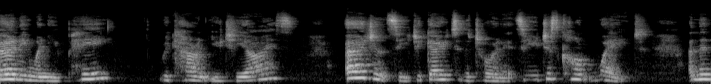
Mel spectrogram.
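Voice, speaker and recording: With an English accent, a woman in a fairly high voice speaks at a moderate pace with lively intonation. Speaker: doctor vlogger. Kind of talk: health education vlog. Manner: conversational.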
